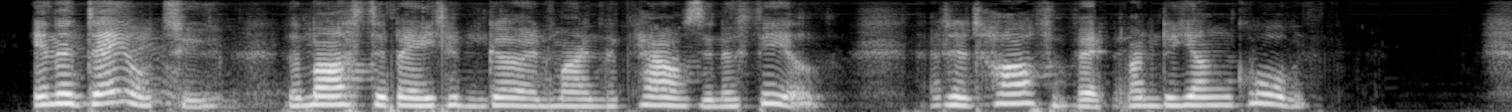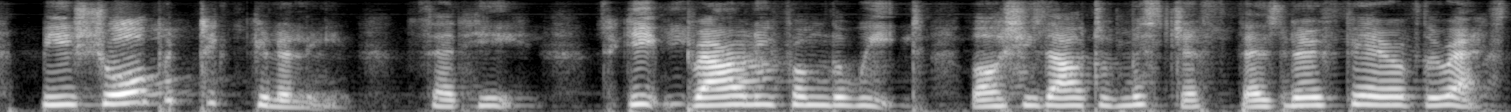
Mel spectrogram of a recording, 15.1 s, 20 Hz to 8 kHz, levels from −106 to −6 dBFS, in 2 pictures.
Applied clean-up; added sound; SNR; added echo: neural mask model DeepFilterNet 3.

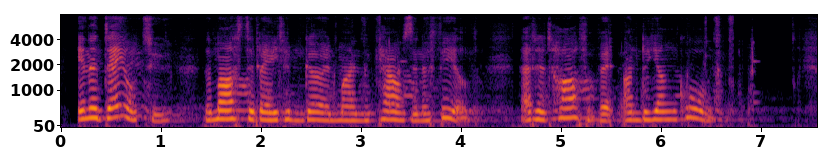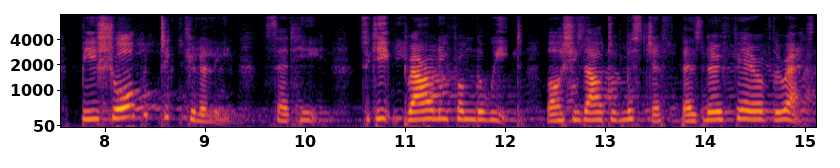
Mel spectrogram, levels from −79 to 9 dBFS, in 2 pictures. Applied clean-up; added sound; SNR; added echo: neural separator model SepFormer DNS4.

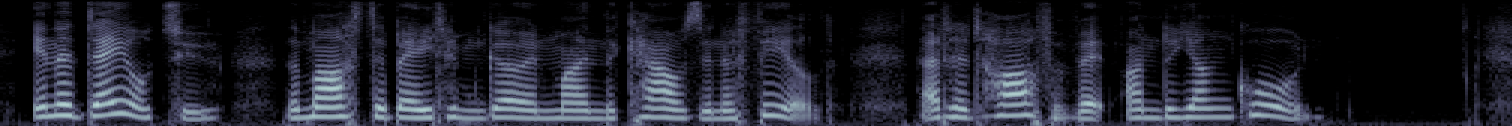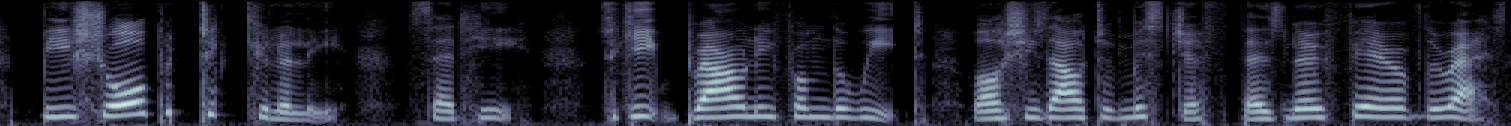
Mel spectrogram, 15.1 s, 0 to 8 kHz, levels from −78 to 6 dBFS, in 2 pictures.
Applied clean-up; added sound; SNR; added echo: none; none; none; none.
